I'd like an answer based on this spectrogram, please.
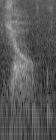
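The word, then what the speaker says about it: jo: When you call someone, that yo is the same as yo. Yo. But you see how when I say it, it sounds very dry and it stops. It's like a yo. When you say yo, you add that U that I talked about here in po. When you say po, you yo. So you stop it. Yo.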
